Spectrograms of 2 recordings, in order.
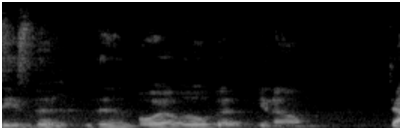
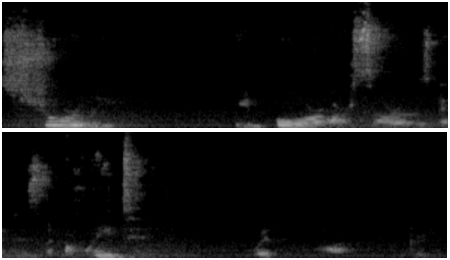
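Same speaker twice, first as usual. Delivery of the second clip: soft unvoiced whisper; hushed scripture; 5 dB quieter than usual. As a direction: breathe the verse reverently. Scripture quoted tenderly.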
